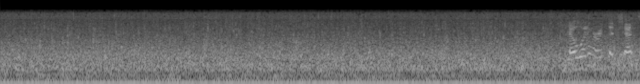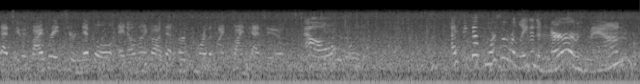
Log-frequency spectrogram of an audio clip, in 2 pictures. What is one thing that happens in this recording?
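Water bubbles and churns steadily in a hot tub.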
